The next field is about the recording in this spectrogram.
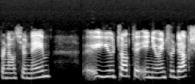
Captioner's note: speaking French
